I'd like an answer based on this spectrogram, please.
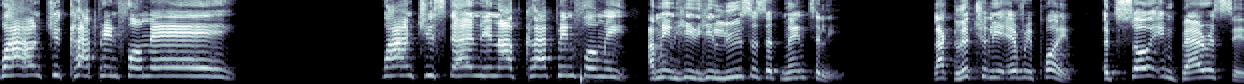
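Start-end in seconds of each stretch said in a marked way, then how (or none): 0.0-6.3 demanding screamed outburst with long stretched-out "me". Speaker retells a player screaming at the Prince and Princess of England, retelling a scream. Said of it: "So he literally screams".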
